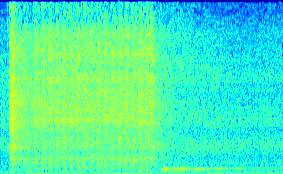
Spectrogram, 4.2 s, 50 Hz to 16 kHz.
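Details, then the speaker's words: 2011 BMW 128i N52K with no DME communication: starter spins the engine with an uneven churn but it never catches; intermittent crank, no start, sometimes it won't crank at all. "i'm hitting the brake and holding the start button and it doesn't crank so that's kind of funny"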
